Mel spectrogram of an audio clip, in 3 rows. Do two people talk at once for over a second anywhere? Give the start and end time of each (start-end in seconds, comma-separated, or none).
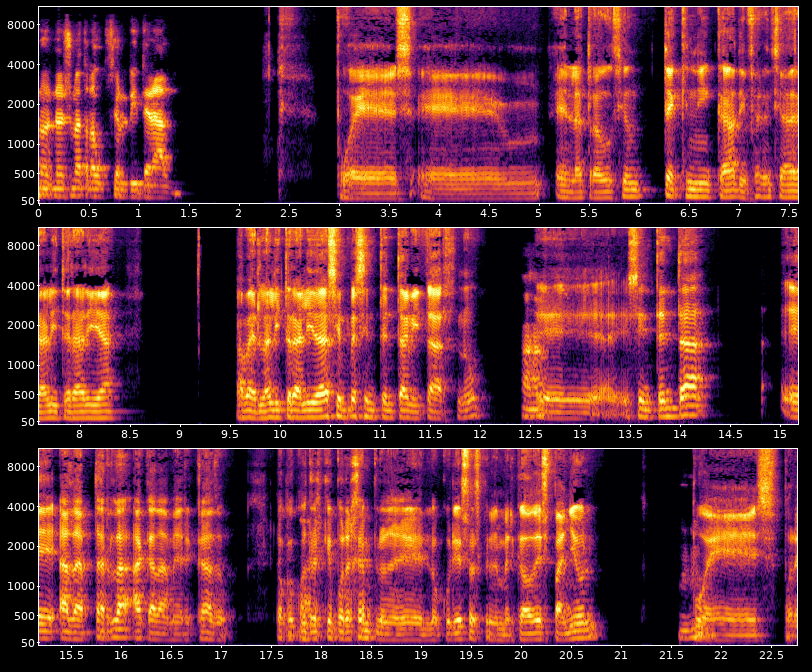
none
